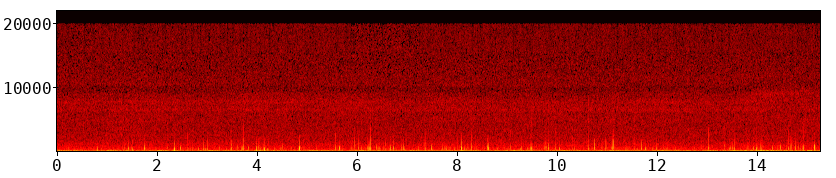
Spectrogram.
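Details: Bowel sounds early in the morning on an empty stomach, right after drinking a full glass of milk all at once: quiet, frequent gurgles and clicks about once a second at irregular intervals, active bowel sounds.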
